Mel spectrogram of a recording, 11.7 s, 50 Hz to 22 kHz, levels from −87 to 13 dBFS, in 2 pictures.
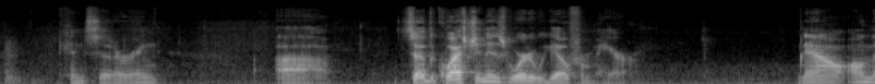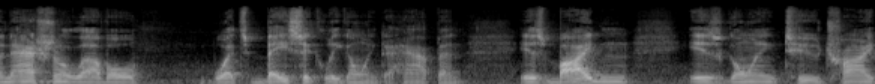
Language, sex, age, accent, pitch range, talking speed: English, male, 40-59, American, 80-95 Hz, 145 wpm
